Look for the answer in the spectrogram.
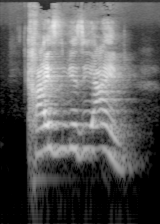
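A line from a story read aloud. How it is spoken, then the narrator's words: Call. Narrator (German): rief der eine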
